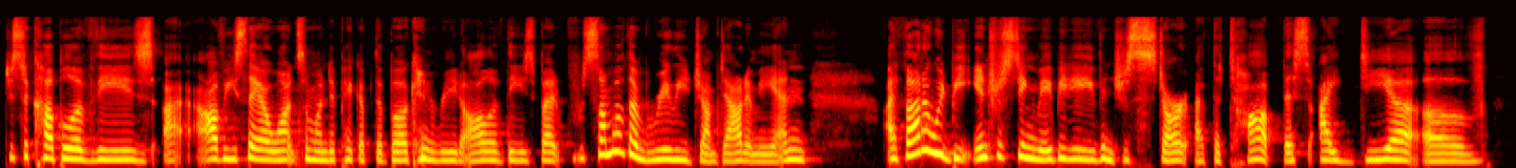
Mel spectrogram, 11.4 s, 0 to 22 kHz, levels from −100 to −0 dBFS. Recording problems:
none

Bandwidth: 14 kHz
